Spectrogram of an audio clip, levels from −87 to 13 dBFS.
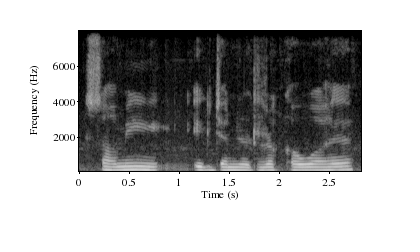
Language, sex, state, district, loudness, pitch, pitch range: Hindi, male, Uttar Pradesh, Shamli, -13 LUFS, 170 Hz, 165-180 Hz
